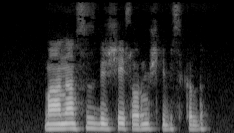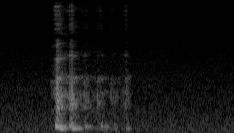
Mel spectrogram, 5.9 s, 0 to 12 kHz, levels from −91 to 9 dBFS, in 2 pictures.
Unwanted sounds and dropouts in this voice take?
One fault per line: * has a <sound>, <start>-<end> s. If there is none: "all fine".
* has a laugh, 3.6-4.6 s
